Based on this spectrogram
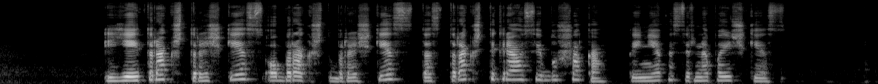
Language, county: Lithuanian, Vilnius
